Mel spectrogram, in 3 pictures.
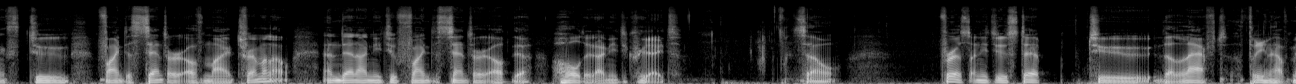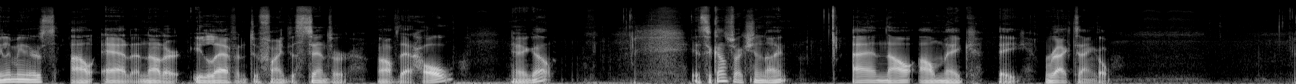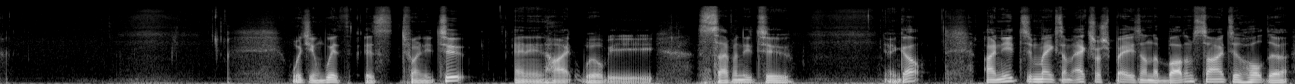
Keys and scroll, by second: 7.2 l, 10.8 3, 17.5 Return, 29.9 2.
